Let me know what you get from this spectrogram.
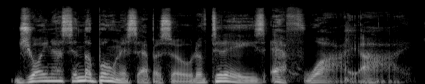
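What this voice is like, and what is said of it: Imitated radio announcer voice. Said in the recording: “imitate me in that radio voice I put on”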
